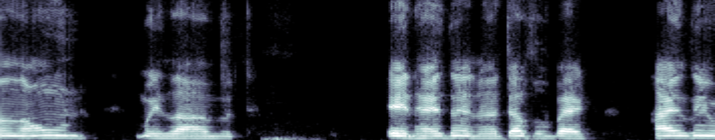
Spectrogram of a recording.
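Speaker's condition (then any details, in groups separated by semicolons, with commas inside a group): Toxic leukoencephalopathy, locked-in syndrome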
